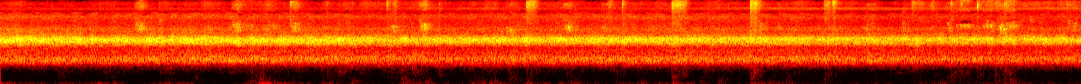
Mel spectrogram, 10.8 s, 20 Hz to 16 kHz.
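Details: Many frogs in chorus in front of a house while rice was being sown in 2021. Continuous high trilling wall of sound, with brief clicks and taps scattered above and a soft low rumble beneath.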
